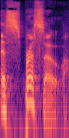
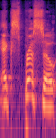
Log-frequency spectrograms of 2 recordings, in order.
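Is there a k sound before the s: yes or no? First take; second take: no; yes. First: It is said with a plain s sound. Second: It is said with an x sound, like expresso. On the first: The speaker calls it right. "instead of espresso" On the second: The speaker calls it wrong. "saying espresso instead of espresso"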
